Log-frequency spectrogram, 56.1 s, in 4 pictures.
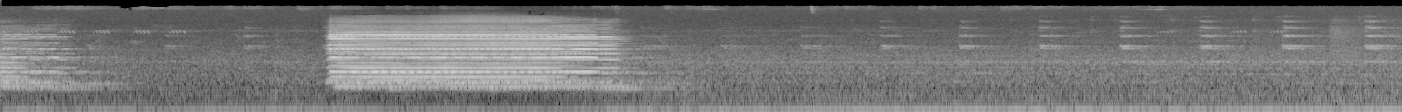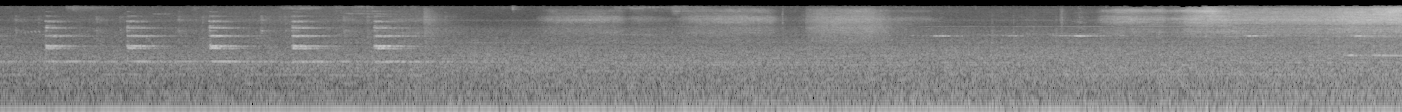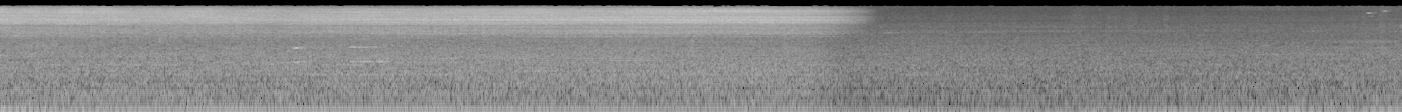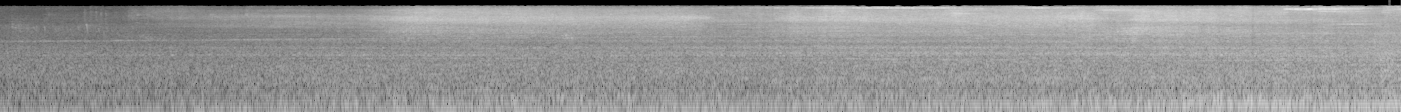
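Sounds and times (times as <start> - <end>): train horn blast: 0.0 - 1.3, 3.2 - 7.0
train rumble and wheel noise: 0.0 - 56.0.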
